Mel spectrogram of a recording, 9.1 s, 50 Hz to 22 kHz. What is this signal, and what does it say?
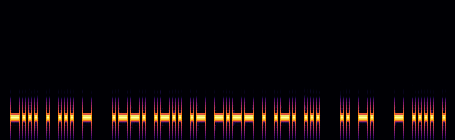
Morse code, heard as a keyed tone, about 20 wpm, 700 Hz. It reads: BEST PLAYERS IN THE
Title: Sentences with 7-Word Phrases - Spoken Beginning - 20wpm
